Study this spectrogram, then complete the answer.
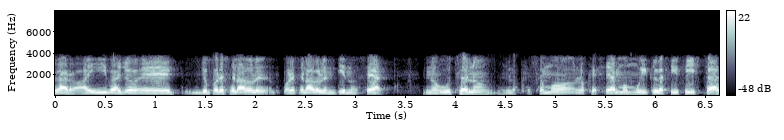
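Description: The speaker is a man in a plain, everyday voice, moving at a fairly quick pace. His medium pitch shifts with ordinary variation. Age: 30s. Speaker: podcast host. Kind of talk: interview.

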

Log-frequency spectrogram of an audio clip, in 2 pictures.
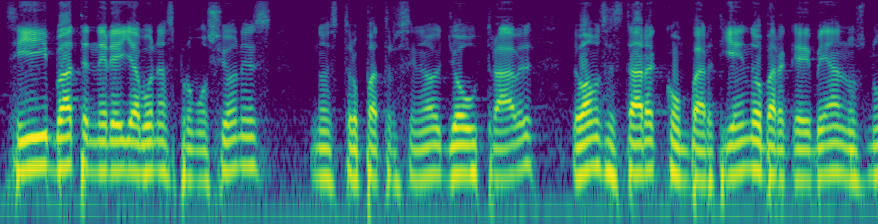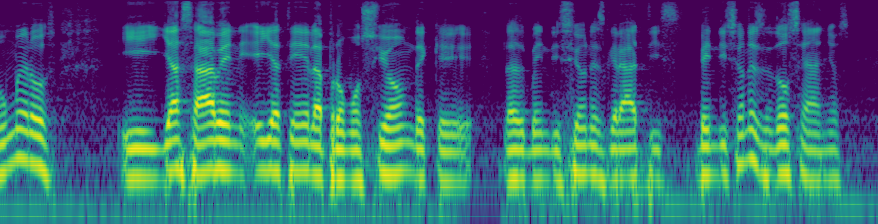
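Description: With an ordinary speaking voice, a man talks at medium pitch and a moderate pace, his intonation fairly even. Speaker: internet radio co-host. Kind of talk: casual chat.

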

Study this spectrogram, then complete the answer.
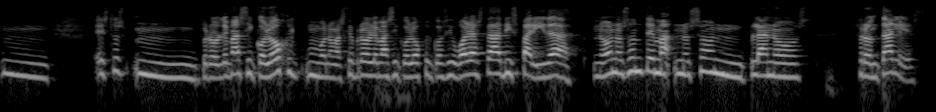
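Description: A woman with a normal speaking voice talks at a moderate pace and a fairly high pitch, her intonation fairly even. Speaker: podcast co-host, dreadlock maker. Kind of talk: casual chat.

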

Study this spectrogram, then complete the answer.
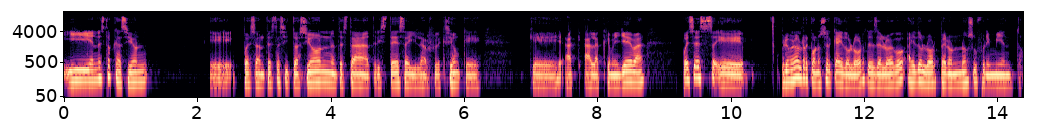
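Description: A man speaks at a fairly slow pace in a medium pitch. His loudness is very even, and his pitch variation is ordinary. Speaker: podcast host. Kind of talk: solo reflective monologue. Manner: low energy, subdued; halting, many fillers and repetitions.

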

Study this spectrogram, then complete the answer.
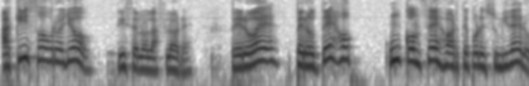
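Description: In a plain, everyday voice, a woman talks at a fairly high pitch with lively intonation, recorded with a dry, close sound and no echo. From Andalusia. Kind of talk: scripted narration.

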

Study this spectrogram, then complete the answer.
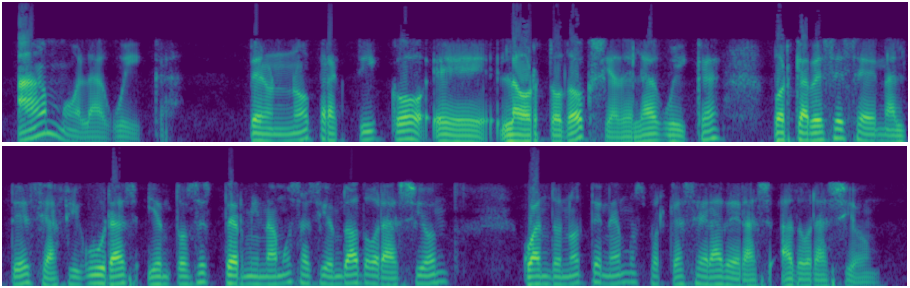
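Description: Using a normal speaking voice, a man talks at a fairly slow pace with medium pitch and lively intonation. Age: 30s. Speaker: tarot and spirituality teacher. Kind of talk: casual chat. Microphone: connection dropping in and out.

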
